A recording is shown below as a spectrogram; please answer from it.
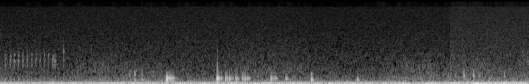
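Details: Girl's real hungry stomach growling, recorded ASMR-style without talking: low, irregular gurgles and rumbles over a steady low hum. Normal borborygmi.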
